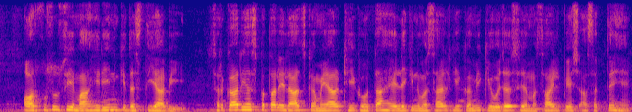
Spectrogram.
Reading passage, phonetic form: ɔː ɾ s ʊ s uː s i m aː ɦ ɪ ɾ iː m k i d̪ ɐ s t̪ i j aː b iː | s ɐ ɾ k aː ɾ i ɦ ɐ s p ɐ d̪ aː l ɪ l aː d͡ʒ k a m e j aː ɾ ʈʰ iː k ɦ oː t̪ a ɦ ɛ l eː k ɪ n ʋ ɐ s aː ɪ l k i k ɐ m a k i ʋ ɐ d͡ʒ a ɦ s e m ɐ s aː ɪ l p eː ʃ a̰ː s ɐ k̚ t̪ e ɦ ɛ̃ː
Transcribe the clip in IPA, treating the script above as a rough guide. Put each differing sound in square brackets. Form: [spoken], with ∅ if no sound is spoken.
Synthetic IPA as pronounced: ɔː ɾ [x] ʊ s uː s i m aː ɦ ɪ ɾ iː [n] k i d̪ ɐ s t̪ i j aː b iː | s ɐ ɾ k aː ɾ i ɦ ɐ s p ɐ [t̪] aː l ɪ l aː d͡ʒ k a m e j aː ɾ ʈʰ iː k ɦ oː t̪ a ɦ ɛ l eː k ɪ n ʋ ɐ s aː ɪ l k i k ɐ m [i] k i ʋ ɐ d͡ʒ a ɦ s e m ɐ s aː ɪ l p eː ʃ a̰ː s ɐ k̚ t̪ e ɦ ɛ̃ː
